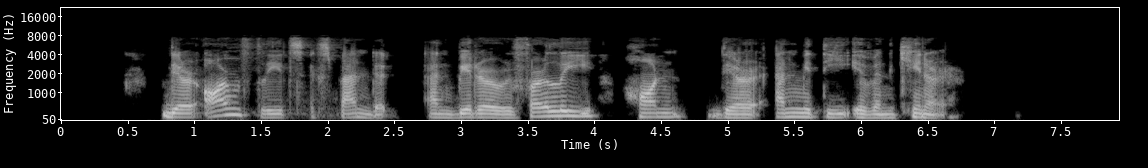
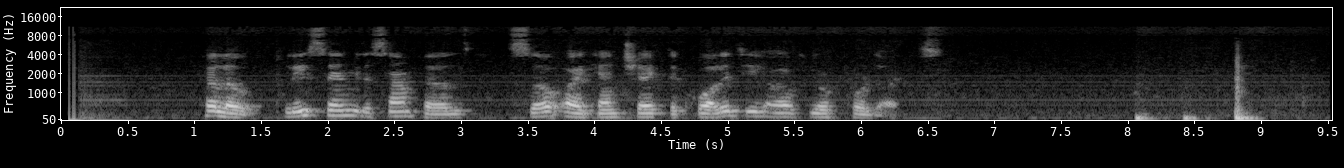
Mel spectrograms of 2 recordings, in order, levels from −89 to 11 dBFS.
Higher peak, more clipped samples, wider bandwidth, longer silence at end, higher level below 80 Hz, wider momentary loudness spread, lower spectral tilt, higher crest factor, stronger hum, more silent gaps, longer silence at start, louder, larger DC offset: about the same, -2 dBFS vs -2 dBFS; neither; second, 7.8 kHz vs 11 kHz; first, 1.2 s vs 0.55 s; second, -56 dBFS vs -34 dBFS; second, 10 LU vs 15 LU; second, -5.5 dB/octave vs -8 dB/octave; about the same, 16 dB vs 18 dB; neither; first, 2.66-2.70 s vs none; first, 0.75 s vs 0.05 s; about the same, -18 LUFS vs -19 LUFS; neither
